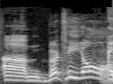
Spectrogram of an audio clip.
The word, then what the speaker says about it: Bertillon: I think you're throwing an extra I in there, which is easy because you've got a lot of I's and L's and it's French. – Fair enough. Bertillon.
